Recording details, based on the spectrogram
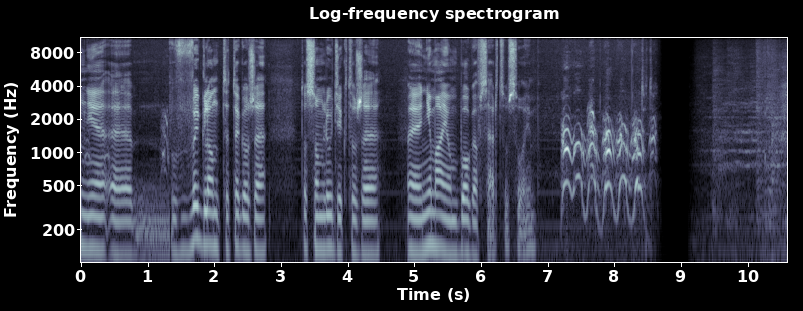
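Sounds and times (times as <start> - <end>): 
speech: 0.0 - 6.9, 7.8 - 8.7
dogs barking and yelping: 1.2 - 1.5, 7.2 - 8.8.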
